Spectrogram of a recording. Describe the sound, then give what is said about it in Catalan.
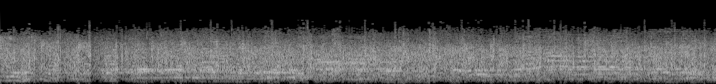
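Steady, dense applause from a large crowd in Calella during the 9 November 2014 participatory vote, people clapping as others entered, loud and continuous for the whole stretch, with a faint murmur of voices mixed into the clapping. “Van començar a aplaudir ells perquè entraven i nosaltres pel rebre.”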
